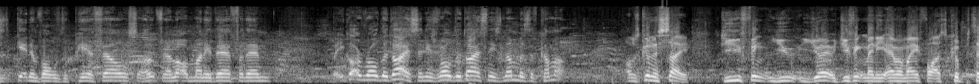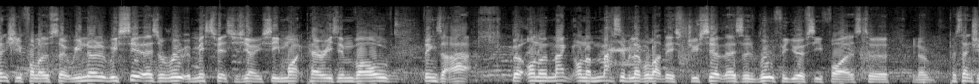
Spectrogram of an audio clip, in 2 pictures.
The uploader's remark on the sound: at the launch press conference in London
